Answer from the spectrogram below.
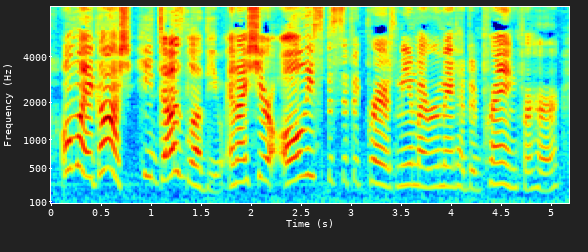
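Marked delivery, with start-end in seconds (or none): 0.1-1.7 excited. Retold or imitated. Excited reply to roommate's news.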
